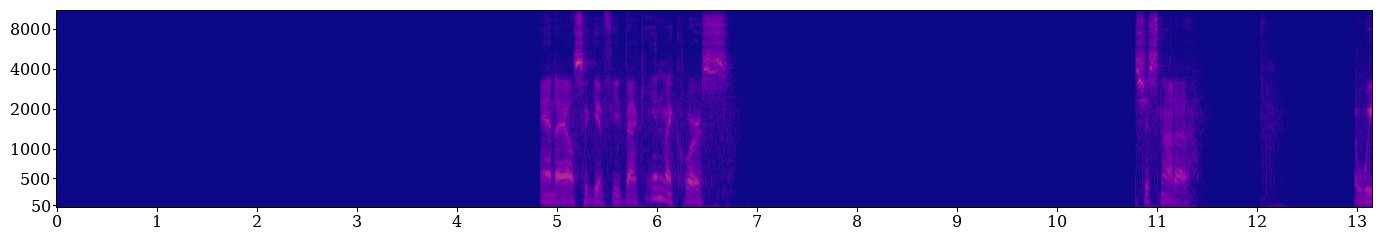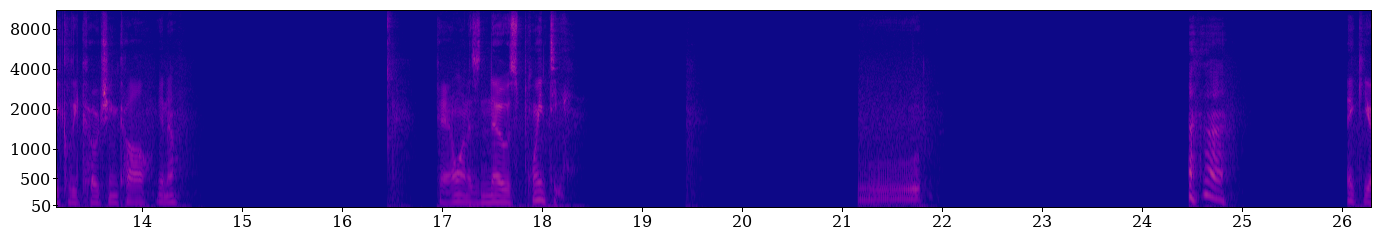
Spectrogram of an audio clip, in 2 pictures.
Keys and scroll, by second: 0.5 s, 17.7 s.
